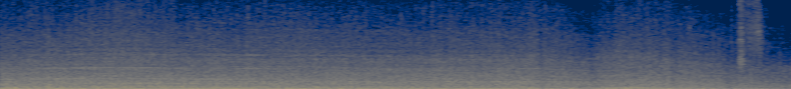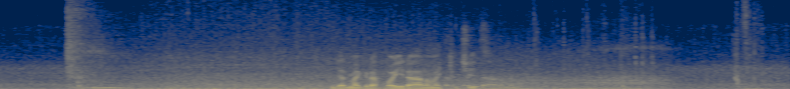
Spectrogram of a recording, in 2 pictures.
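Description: A truck engine rumbles and labours steadily.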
